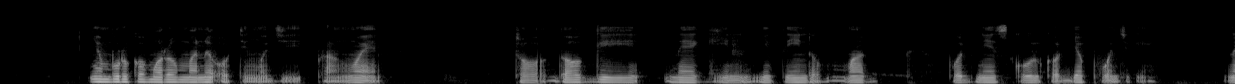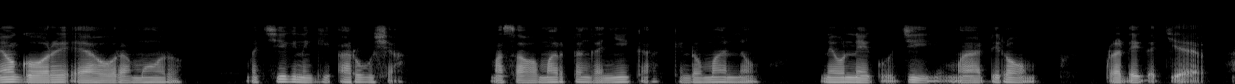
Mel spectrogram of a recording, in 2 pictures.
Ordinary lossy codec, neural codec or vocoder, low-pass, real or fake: AAC, 48 kbps; none; 7.2 kHz; real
